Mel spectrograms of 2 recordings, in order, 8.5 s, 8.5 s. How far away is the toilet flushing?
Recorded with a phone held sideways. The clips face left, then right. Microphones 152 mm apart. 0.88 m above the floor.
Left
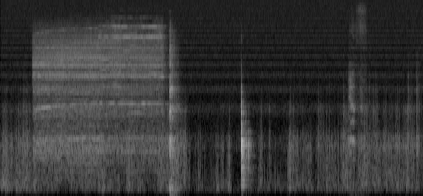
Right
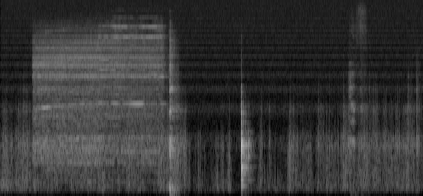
I don't hear a toilet flushing.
